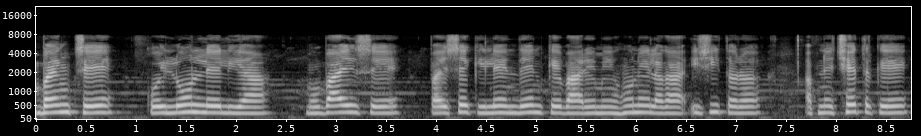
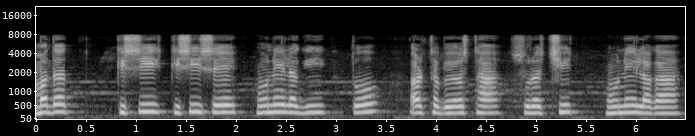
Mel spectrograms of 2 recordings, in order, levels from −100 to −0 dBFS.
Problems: none marked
